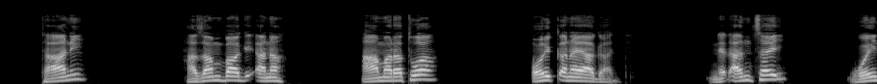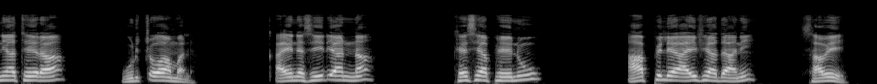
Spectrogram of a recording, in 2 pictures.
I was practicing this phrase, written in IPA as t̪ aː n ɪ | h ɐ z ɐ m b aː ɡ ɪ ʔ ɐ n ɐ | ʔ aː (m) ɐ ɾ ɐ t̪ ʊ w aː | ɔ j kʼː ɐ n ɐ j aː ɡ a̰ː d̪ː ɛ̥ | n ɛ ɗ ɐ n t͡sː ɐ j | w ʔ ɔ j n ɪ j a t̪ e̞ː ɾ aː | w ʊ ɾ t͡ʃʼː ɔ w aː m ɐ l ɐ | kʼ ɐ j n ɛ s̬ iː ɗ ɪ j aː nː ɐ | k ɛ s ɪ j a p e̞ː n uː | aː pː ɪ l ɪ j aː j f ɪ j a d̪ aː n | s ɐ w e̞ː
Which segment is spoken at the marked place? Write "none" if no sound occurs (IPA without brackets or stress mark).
m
